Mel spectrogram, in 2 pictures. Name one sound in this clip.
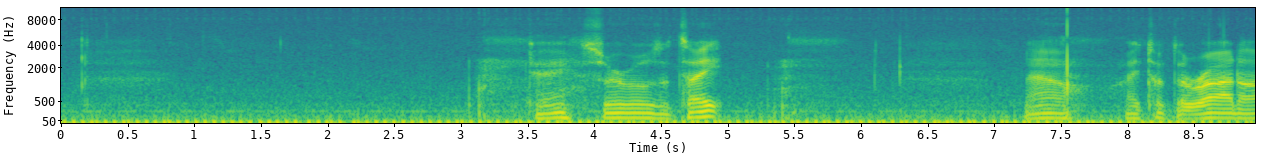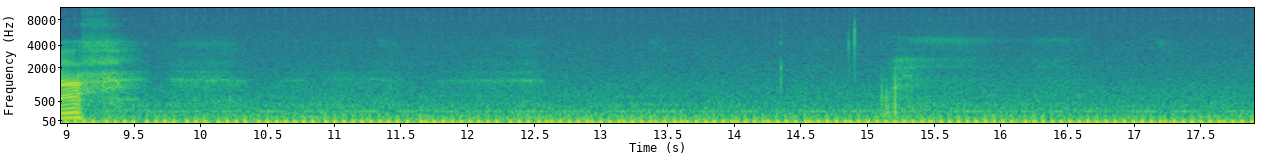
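Small plastic parts of a model helicopter click as fingers fit them together.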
